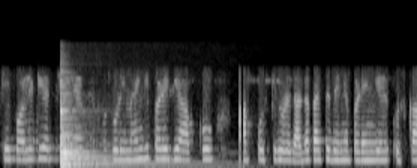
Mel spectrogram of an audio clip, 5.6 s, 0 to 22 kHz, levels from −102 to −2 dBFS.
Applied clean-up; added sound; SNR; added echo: none; Piano; -4 dB; none.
